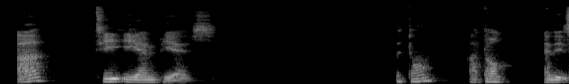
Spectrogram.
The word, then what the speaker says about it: attends: In both of those cases, no, we have a whole consonant syllable on the end that's silent. PS on the end of attends, on time, and then DS on the end of j'attends, tu attends.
